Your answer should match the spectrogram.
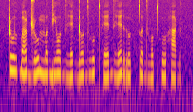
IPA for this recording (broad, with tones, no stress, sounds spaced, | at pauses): ʈ u˧ l ɓ ɐ˩˧˩ ɖ͡ʐ u˩˧˩ m ə˩˧˩ ɡ j o˧ dʱ e˩˧˩ ɡ ɖ o˧ dʱ u˧ t̪ʰ e˩˧ dʱ e˩˧˩ r u˩˧ t t̪ ə˩˧˩ dʱ o˩˧ t̪ʰ u˩˧ h a˩ ɡ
